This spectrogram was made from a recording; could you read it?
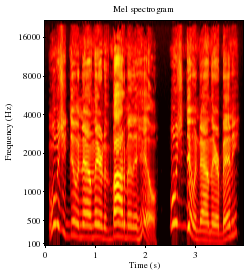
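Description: A man voicing a worried rural farm mother who speaks in rough country dialect. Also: high voice, very animated, fairly quick, a bit bright, no room sound, studio quality, voice pushed up, exaggerated voice. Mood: anxious pleading. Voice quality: rustic dialect, pleading.

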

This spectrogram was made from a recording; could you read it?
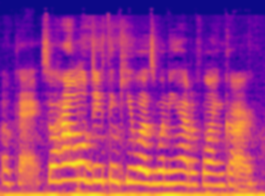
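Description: A woman's voice: sits high, quick pace. A woman in her twenties co-hosting a podcast, chatting casually with plenty of laughing and swearing. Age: 20s. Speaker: podcast co-host.

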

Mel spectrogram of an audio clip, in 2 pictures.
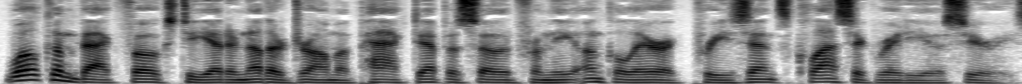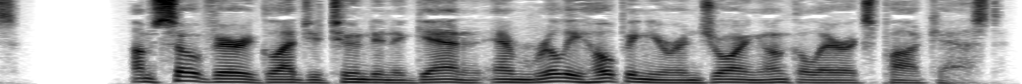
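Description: A deep-voiced man introduces an old radio episode in a friendly, earnest tone. His voice is recorded close and dry, with no room sound at all. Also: fairly quick, a little mellow, dry recording, faint music behind. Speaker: podcast host. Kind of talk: read podcast introduction with sponsor message.

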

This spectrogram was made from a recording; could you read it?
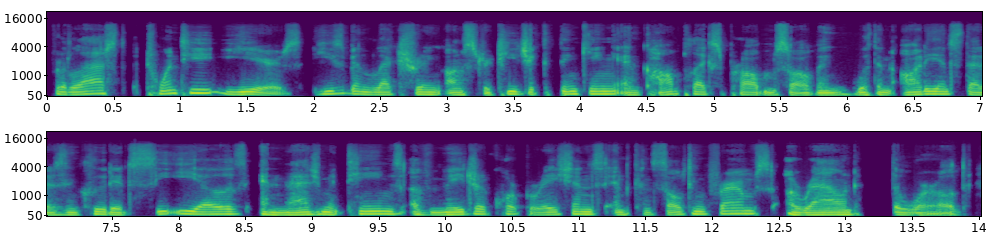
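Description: Podcast host guy, kinda low husky voice, dark tone, friendly questions. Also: normal speed, few pauses, dry recording. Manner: friendly, reads a formal guest introduction. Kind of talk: podcast interview.

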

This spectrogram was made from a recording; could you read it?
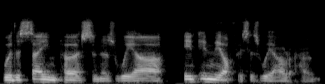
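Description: Manchester guy, middle aged, interview on leadership, kinda husky, slightly dull lo-fi sound. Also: low voice, fast. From England. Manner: thoughtful, repeats words while finding his point. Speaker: head of an organization.

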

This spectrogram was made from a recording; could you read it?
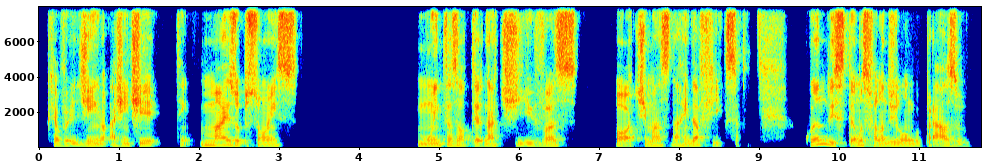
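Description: A man's voice: fairly low pitch, creaky, husky. A man with a Brazilian accent giving an informal, didactic live lesson as a financial educator, repeating words for emphasis in a conversational way. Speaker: financial educator leading an online class.

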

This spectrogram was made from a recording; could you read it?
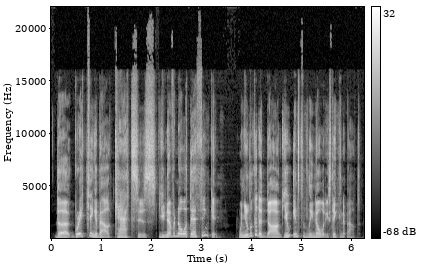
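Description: A man's voice: medium pitch, wildly swooping pitch, brisk. A man voicing a nervous, lovestruck dog comedian from a story, with a self-deprecating, stammering, joking delivery. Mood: performing a joke.

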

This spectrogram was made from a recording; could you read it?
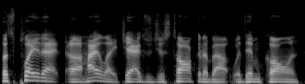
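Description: A man hosting a sports radio interview, talking conversationally and recalling games in an animated way. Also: mid-range voice, fast, heavy background noise.

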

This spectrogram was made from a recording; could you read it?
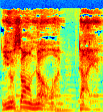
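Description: A man voicing a dying old man, rough and pained, who speaks bluntly and haltingly in a told story. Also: mid-range voice, lively intonation, over music. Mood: blunt, resigned. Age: older. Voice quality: rough, pained, rasping, coughing.

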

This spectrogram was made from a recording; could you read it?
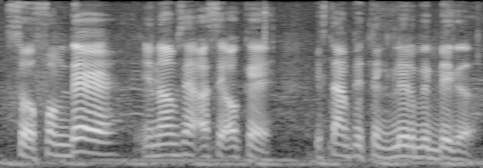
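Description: A man's voice: medium pitch, fast. A man from Senegal, a market booth owner telling his story in a casual street interview, rambling and repeating words. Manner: rambling, repeats words, lots of "you know". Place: outdoors at a beach market booth.

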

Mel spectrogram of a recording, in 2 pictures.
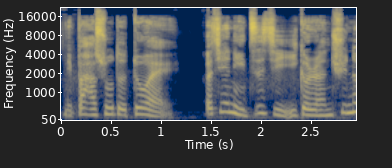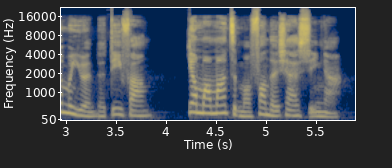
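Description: An actress playing an anxious, doting middle-aged mother with a Taiwanese accent, fretful and expressive in a radio drama. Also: mid-range voice, a little fast, no room sound, close to an everyday voice. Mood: worried, nagging.

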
